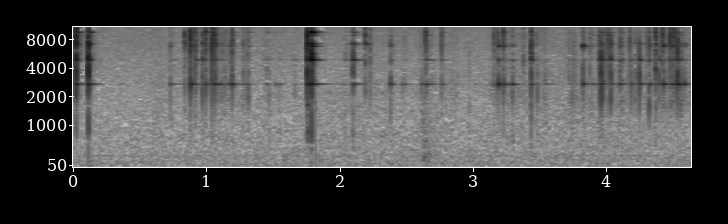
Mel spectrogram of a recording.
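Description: Long acrylic nails tap on top of a hollow amber glass vase with a woven relief pattern, lying on blue fur. An irregular series of short, bright glassy clicks and clinks follows, each dying out almost at once, with a faint steady tone around 2.7 kHz and almost nothing in the low end.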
